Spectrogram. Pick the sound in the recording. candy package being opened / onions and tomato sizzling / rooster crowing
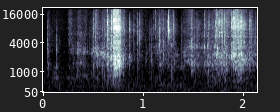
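candy package being opened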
